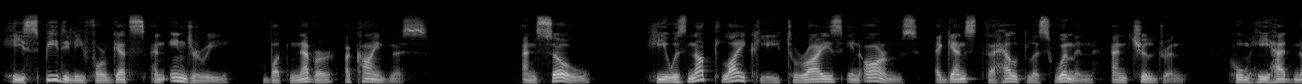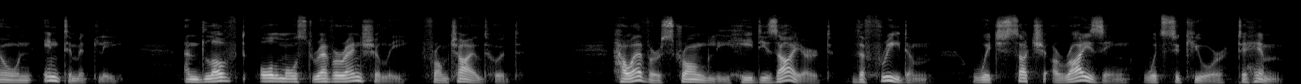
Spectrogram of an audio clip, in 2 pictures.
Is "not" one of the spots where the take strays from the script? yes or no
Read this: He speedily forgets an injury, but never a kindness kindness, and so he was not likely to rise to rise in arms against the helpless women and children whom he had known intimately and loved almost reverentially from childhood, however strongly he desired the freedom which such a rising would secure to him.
no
